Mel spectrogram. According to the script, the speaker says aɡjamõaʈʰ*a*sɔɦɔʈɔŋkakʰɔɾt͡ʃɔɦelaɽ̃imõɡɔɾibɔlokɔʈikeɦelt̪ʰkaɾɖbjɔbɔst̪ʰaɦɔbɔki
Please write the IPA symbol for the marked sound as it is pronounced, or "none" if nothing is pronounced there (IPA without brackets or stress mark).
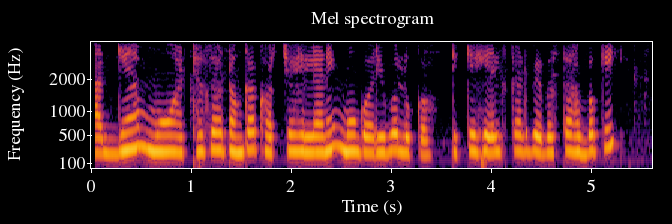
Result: a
